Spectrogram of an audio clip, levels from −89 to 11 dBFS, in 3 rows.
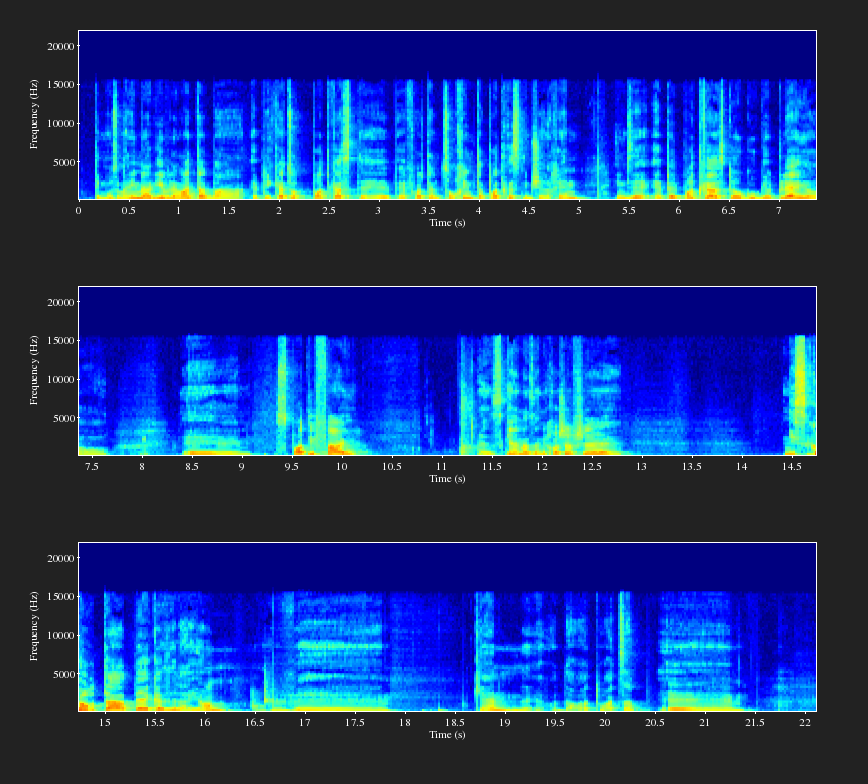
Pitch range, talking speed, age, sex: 150-175 Hz, 100 wpm, 20-39, male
